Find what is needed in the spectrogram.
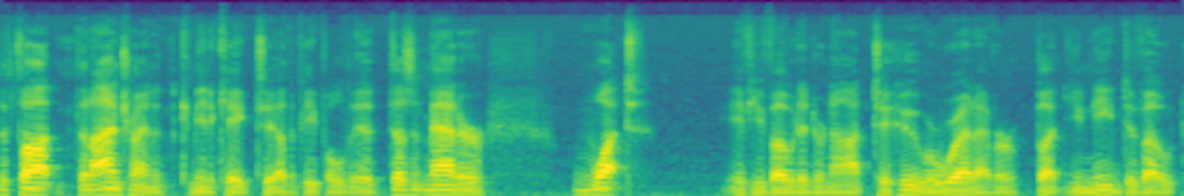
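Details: Adult with aphasia, an aphasia group member; aphasia.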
